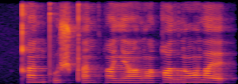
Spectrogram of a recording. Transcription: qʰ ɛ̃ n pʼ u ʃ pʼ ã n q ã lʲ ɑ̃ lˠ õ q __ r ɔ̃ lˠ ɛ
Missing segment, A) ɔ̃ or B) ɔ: B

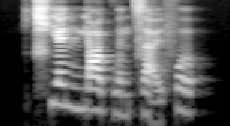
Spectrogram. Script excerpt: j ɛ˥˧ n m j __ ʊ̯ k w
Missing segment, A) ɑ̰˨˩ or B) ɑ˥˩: B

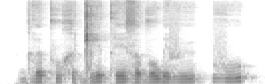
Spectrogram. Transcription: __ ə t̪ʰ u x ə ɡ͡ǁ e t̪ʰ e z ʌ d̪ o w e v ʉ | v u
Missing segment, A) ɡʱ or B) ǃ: A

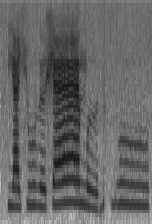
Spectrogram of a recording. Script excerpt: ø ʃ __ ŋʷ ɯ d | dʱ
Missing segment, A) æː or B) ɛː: A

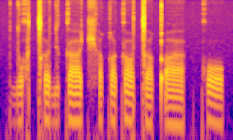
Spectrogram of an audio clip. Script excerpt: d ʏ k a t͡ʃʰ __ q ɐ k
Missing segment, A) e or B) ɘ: B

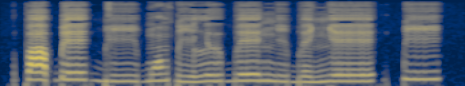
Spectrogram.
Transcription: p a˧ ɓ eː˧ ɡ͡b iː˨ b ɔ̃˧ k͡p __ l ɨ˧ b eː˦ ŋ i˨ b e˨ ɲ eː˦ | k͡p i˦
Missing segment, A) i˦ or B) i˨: B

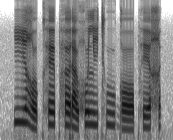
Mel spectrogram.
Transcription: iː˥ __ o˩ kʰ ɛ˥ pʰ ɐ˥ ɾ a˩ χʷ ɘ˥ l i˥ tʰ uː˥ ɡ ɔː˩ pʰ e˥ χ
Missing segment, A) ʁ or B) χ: A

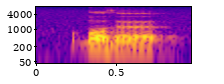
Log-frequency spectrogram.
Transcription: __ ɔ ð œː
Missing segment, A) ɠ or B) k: A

